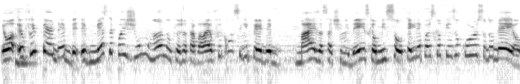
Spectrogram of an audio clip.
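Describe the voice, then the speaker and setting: A woman talks at a fairly quick pace with hardly any pauses, her high pitch swinging very widely. Her loudness rises and falls sharply over noticeable background noise. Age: 30s. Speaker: gamer and streamer, presenter. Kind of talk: interview on live stream. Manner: fast.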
